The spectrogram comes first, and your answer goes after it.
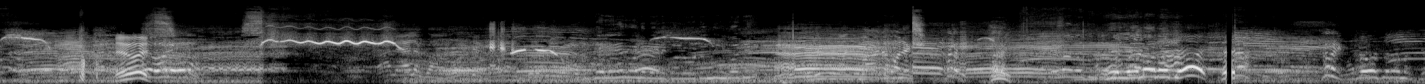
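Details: Flock of sheep unloaded at Pebbair market in Telangana, India, giving many overlapping quavering bleats, some high and drawn-out, others short, continuous over the whole stretch with people's voices and bustle behind.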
